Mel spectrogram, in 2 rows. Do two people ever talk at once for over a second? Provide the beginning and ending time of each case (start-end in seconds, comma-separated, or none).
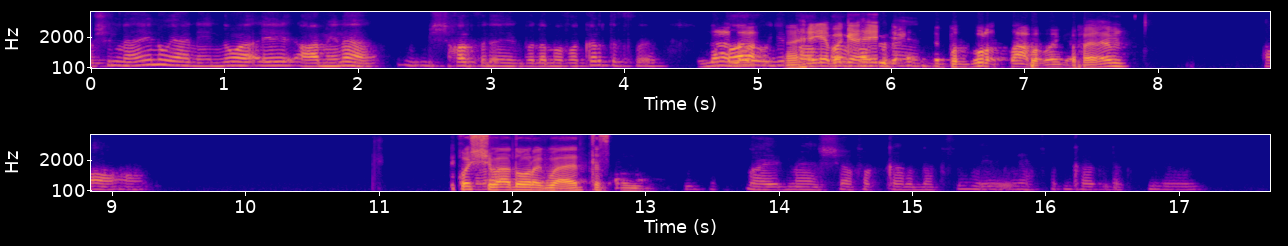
4.7-6.4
